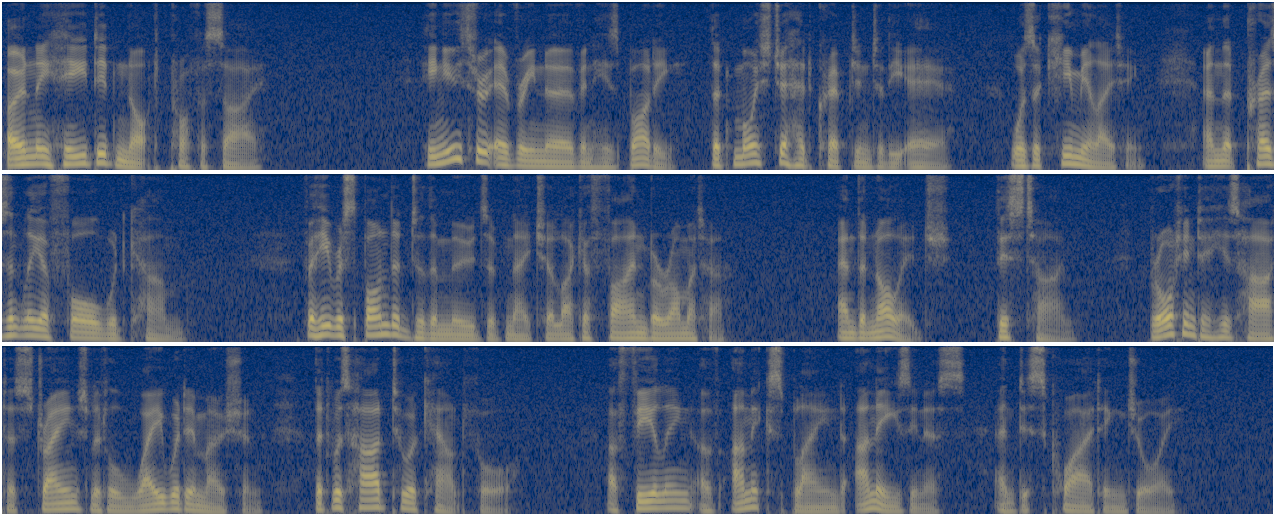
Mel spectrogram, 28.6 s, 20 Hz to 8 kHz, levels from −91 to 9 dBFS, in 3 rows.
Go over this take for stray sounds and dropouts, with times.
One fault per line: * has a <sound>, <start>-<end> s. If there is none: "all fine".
all fine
